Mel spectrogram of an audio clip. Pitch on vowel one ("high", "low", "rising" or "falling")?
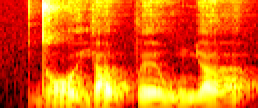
falling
